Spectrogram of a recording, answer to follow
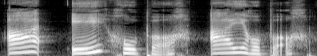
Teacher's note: So I know that's difficult for English speakers who tend to say aéroport, or because we have two vowels and they don't actually blend, you can't combine the A and the E with the acute to form a new sound.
